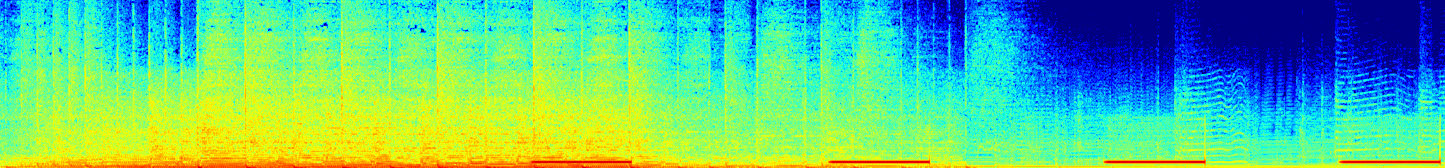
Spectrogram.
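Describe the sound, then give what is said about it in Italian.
Telephone ringback tone heard while calling someone back: four steady, low-pitched beeps, each about a second long with gaps between, following loud music that fades to a quieter bed beneath the tones. “che facciamo, richiamiamo? Vabbè, una volta, dai, proviamo a richiamare una volta, dai.”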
